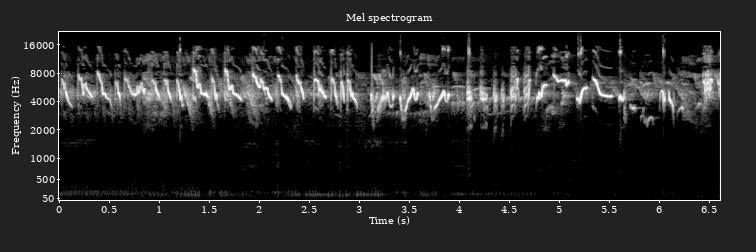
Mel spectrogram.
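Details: Sustained 'tembakan tanpa nafas' song of an oriental white-eye: a long unbroken stream of fast, high, slurred chirps and trills, faint low hum in the background early on.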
